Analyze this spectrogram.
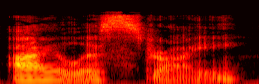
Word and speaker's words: Eilistraee: I believe she pronounces, and the author Ed Greenwood also confirmed that it's pronounced Eilistraee.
